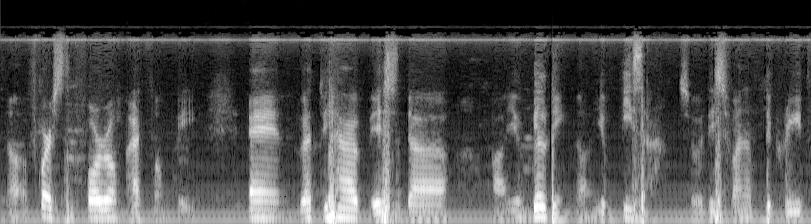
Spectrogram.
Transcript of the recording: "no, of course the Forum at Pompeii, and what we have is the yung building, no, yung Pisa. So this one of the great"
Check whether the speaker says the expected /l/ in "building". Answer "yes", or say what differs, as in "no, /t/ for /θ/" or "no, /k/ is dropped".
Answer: yes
